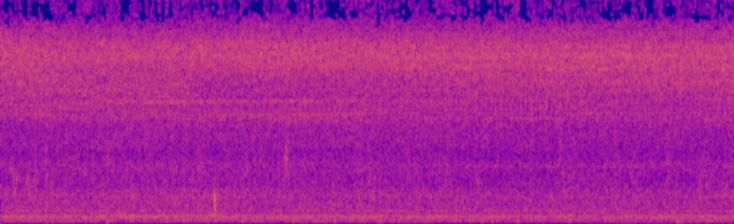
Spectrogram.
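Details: Japanese honey bees fanning through a hot day: a constant low buzzing drone with rich overtones, one sharp click early on, and a persistent high hiss.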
